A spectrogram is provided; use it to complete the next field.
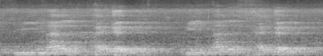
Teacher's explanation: Ini namanya wakaf yang di situ bertemu sukun dua, sukun karena diwakafkan, sukun karena sebelumnya memang ada sukun ya.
